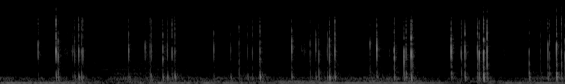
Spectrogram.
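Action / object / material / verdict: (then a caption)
tap / cardboard eyeshadow palette tapped with acrylic nails / cardboard / none. Long acrylic nails tap a closed pink Too Faced cardboard eyeshadow palette on its face and edges. The result is a quick, irregular run of short, dry clicks and taps with bright edges, over a faint steady low hum.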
